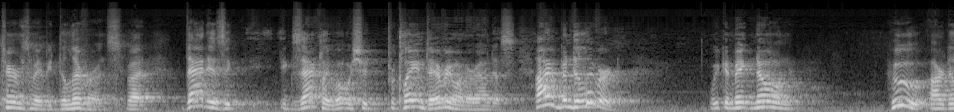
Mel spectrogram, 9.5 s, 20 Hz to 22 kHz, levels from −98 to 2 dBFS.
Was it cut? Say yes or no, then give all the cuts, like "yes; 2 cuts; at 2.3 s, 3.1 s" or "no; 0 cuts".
no; 0 cuts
